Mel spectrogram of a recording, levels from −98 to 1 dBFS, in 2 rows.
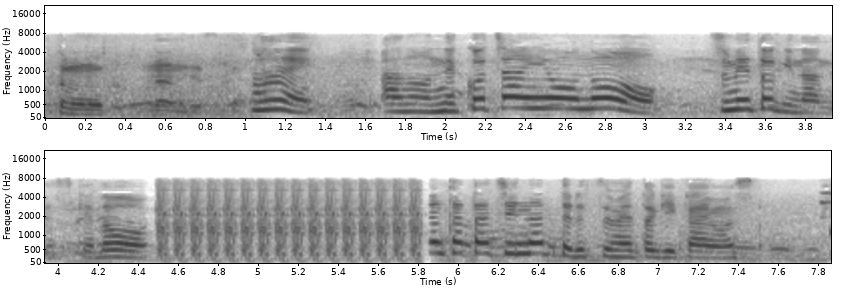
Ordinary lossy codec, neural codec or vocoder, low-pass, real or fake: none; none; none; real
